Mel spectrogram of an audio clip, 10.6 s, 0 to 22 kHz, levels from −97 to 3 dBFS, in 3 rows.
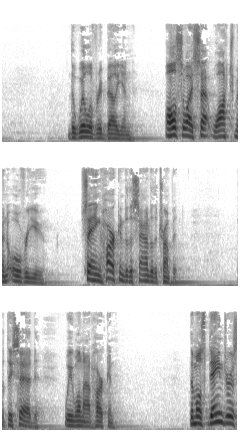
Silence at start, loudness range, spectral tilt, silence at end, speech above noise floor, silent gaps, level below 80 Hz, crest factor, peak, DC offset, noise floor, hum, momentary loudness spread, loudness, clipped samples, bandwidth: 1 s; 6 LU; -5 dB/octave; 0 s; 40 dB; none; -56 dBFS; 20 dB; -4 dBFS; under 0.1%; -61 dBFS; none; 17 LU; -21 LUFS; under 0.1%; 11.5 kHz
